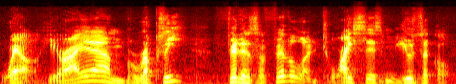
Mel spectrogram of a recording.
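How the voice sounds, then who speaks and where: A man's voice: on the high side, huge pitch swings, creaky, pushed and bright, exaggerated voice. A man playing a folksy, nosy, suspicious fellow full of corny sayings in a vintage radio sitcom. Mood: jaunty, brash. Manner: drawn-out, stammering when surprised, folksy. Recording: noisy live raw event recording.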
